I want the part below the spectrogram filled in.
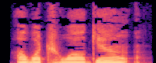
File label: accident, cayuga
